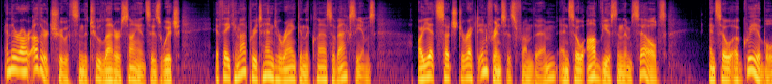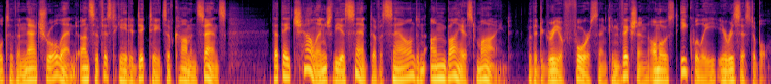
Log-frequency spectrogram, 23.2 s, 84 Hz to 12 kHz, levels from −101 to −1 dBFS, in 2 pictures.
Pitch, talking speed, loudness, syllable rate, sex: 105 Hz, 175 wpm, -19 LUFS, 5.5 syllables/s, male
